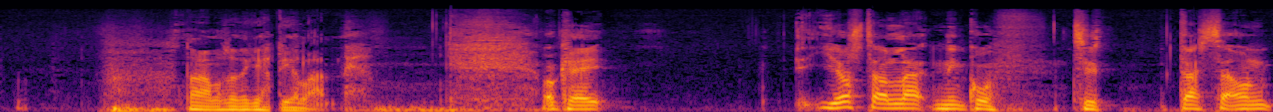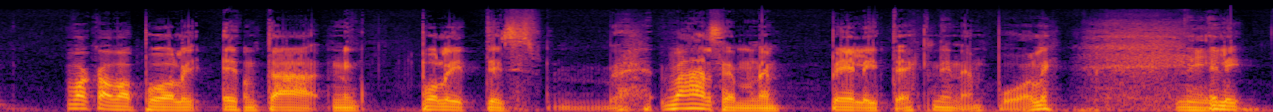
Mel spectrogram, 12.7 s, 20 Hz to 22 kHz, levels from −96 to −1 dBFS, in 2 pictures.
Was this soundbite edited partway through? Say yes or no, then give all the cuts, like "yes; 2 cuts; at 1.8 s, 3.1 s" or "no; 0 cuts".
yes; 6 cuts; at 1.3 s, 4.3 s, 6.7 s, 7.6 s, 8.0 s, 9.9 s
